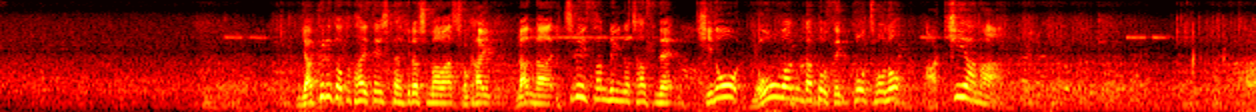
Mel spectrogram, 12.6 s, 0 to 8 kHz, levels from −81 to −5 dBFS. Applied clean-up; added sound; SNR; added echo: none; none; none; reverberation time 0.5 s.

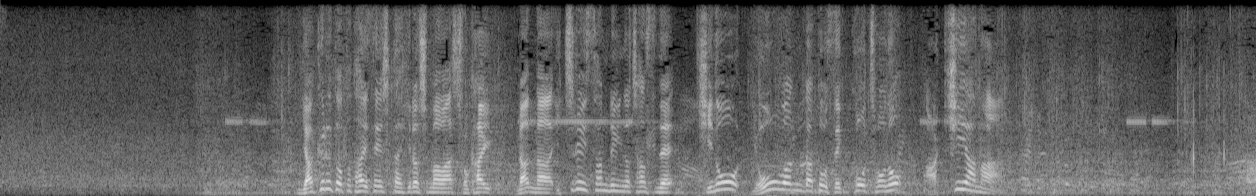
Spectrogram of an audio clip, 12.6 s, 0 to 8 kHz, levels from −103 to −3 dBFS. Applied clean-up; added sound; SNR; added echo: none; none; none; none.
